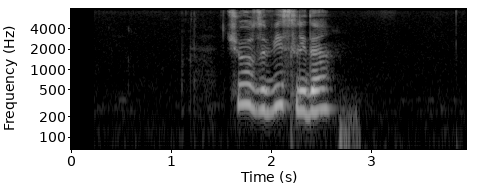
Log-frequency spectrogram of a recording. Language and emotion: Russian, neutral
